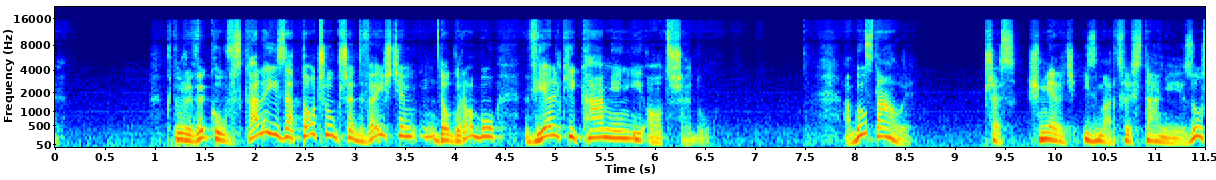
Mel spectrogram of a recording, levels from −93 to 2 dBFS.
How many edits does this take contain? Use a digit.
0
